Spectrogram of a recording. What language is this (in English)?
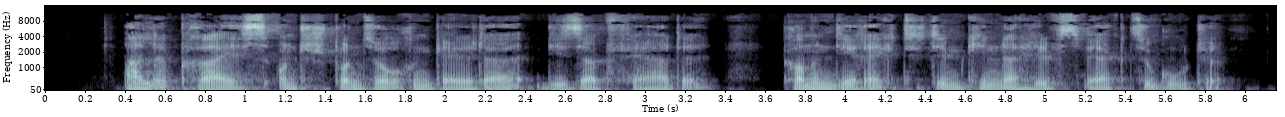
German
